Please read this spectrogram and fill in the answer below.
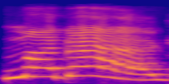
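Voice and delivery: very high, loud, shrill theatrical cry. Retelling a man crying out about his bag: imitating a dramatic cry. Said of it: "He goes".

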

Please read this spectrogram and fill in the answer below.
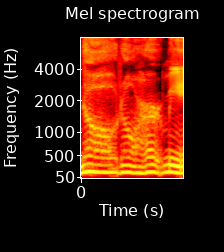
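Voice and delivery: high, shrieking scream. Retelling a man on his couch during a lock change, imitating him screaming. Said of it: "while he's screaming this".

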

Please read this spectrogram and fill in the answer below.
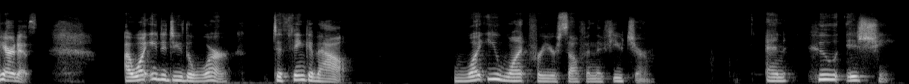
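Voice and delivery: heavy, very intense, focused delivery. Speaker urging listeners to do the radical work, in a very intense voice. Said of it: "I'm talking in this like very intense".

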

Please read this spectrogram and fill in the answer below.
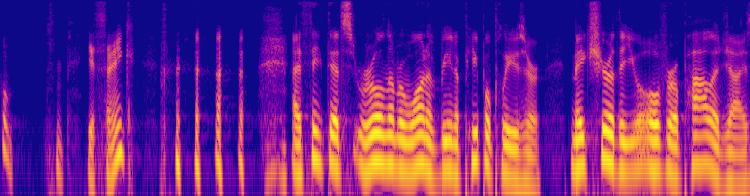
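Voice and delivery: dry, mocking, heavily sarcastic tone. Answering own question about who over-apologizes: sarcastic. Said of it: "a little bit of sarcasm there".

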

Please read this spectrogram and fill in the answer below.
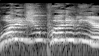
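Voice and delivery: yelled, high-pitched, exasperated-sounding voice. Retelling an aunt at the airport over a heavy suitcase: imitating the aunt yelling. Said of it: "and she's yelling".

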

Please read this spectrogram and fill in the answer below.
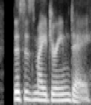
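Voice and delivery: ordinary delivery

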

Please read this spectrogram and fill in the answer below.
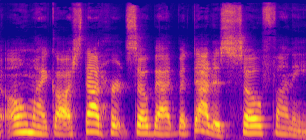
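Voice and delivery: plain

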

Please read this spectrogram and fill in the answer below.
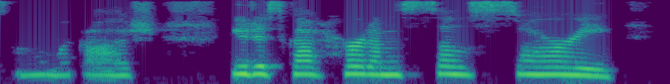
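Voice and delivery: mock gentle, sweet, sympathetic, empathetic tone. A parent reenacting what they told their hurt child, retelling a sweet, empathetic voice. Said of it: "in a sweet, empathetic voice".

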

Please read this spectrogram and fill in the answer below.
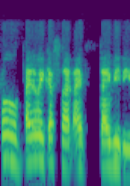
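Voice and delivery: plain

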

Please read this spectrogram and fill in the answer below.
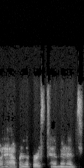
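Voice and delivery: high, hushed whisper. Recalling being lost at a movie, re-enacting whispering a question to someone. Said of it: "I literally like whispered to someone like".

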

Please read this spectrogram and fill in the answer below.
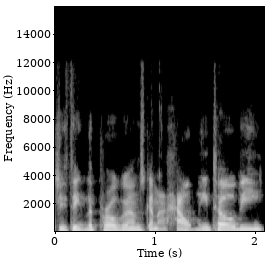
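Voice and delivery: put-on American accent. Quoting a past client's question about the program: American accent. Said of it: "In her American accent".

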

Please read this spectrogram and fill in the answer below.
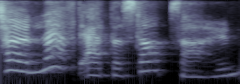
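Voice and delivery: poorly done put-on Australian accent. Describing an audiobook role as Australian Siri and giving an example, bad Australian Siri impression. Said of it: "I can't do an Australian accent very well".

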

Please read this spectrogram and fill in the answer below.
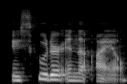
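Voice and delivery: normal talking voice

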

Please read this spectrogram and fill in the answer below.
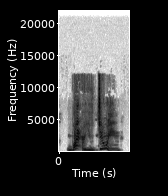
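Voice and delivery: hard, stern, menacing, threatening tone. Retelling catching the child at something: imitating own threatening tone. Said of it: "If I say it just like that".

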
